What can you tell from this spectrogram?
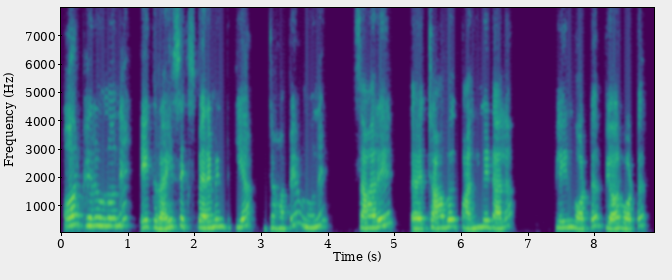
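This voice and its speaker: Indian woman teaching online, slow and measured, slightly high voice, pauses to find words. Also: lively intonation. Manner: slow, searching for words, screen-sharing as she talks. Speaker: spiritual teacher. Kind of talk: explaining to an online group.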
